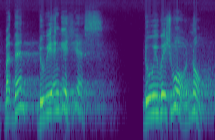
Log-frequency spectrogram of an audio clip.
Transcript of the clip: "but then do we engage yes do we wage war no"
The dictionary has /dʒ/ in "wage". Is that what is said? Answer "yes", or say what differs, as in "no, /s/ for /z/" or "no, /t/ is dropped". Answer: no, /ʃ/ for /dʒ/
